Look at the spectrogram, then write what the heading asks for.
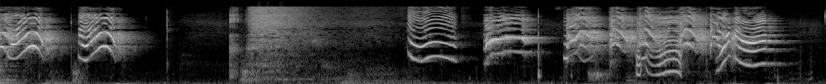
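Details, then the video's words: Talking pet parrot indoors producing clear harmonic syllables with arched, wavy pitch contours, several short phrases in a row after a brief noisy hiss, in a quiet room. "Talking parrot || mitthu mitthu || tota || Bolne wala tota"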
